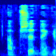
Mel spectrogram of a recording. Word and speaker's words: Opsitnick: Hard last name, but it's spelled exactly like it's pronounced.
